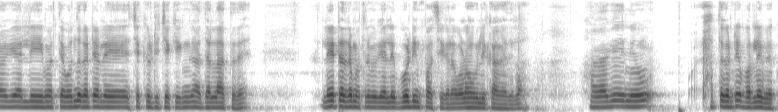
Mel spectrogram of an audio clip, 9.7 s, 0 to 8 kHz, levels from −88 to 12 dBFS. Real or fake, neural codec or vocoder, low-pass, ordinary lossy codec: real; none; none; none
